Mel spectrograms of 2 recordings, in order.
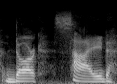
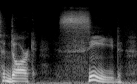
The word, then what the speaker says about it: Darkseid: Firstly, his name is pronounced Darkseid, not Darkseid, because Darkseid's probably something that might inspire a porno or something.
